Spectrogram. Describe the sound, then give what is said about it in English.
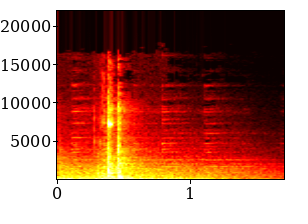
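Crusher opens a door to the big room where promos are being cut, with a brief rush of sound and a low rumble, then the noise settles into a fading hum. No one speaks. “Crusher opens the door.”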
